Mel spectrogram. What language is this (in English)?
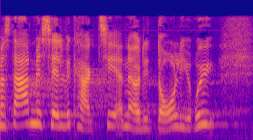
Danish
